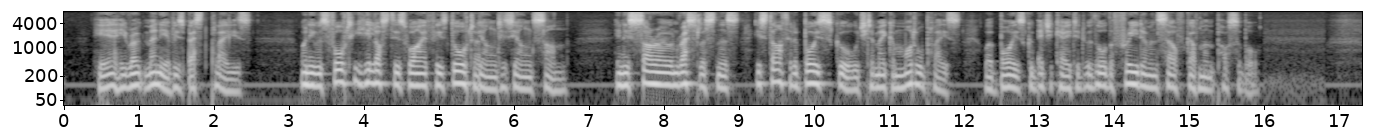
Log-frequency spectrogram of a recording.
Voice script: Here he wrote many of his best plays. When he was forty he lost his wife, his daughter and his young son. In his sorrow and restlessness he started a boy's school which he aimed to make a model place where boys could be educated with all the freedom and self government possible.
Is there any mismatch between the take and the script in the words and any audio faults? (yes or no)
yes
